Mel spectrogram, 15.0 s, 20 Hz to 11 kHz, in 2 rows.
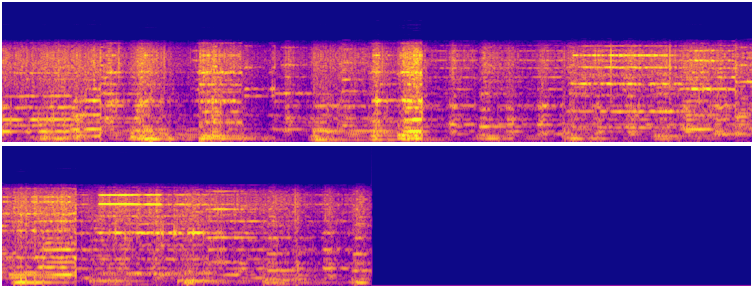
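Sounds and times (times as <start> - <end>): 
classical music with digital distortion: 0.0 - 11.2.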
